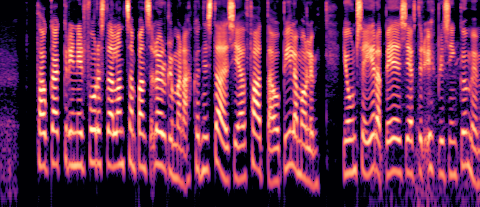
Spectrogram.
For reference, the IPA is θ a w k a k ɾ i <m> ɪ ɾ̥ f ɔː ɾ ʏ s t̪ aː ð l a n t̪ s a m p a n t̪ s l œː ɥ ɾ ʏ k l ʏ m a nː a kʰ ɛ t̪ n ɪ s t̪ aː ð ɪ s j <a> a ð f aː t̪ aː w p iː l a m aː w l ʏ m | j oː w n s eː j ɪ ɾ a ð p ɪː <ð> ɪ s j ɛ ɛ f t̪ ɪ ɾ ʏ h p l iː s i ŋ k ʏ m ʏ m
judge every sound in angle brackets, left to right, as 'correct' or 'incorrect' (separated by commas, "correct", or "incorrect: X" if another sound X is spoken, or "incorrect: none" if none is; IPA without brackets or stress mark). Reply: incorrect: n, incorrect: ɛ, correct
